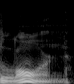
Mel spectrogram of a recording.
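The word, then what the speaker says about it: Lorne: I don't even know how you could Hey yo, does that pronounce Lauren? L O R. Lauren. Let me see it again. L O R N E. That's Lauren. Yeah, that's Lauren.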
